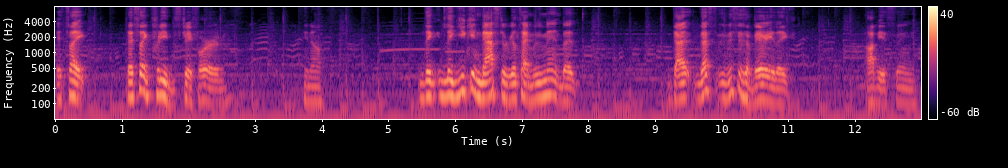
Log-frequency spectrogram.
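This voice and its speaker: A man's voice: mid-range voice, slow pace, pauses often, soft background music. A man giving casual, incredulous live commentary as a video game streamer, exclaiming and swearing freely.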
